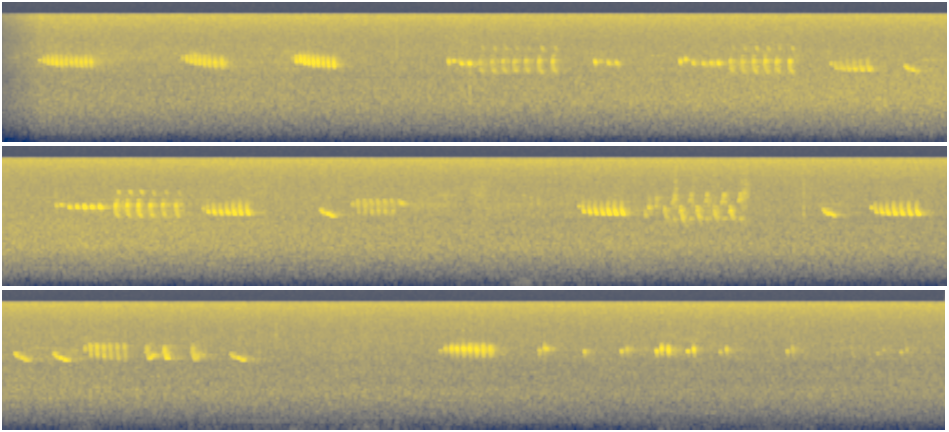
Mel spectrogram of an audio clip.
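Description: Small birds singing: short, high chirps and trills repeated every second or so, over a steady outdoor hiss.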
